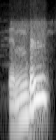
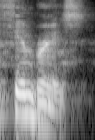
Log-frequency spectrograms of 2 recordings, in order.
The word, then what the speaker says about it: Fimbres: Louis Plung, Veronica Timbers. Is that how you pronounce that one? She said Fimbres.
